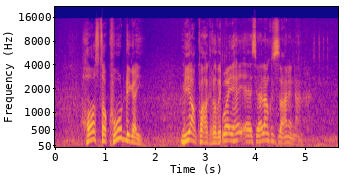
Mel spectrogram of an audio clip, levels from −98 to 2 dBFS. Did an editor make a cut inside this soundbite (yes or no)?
yes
